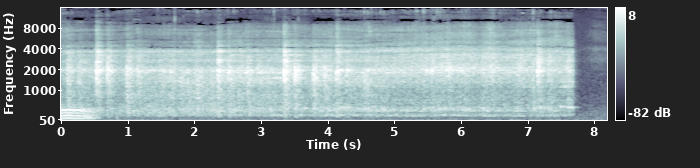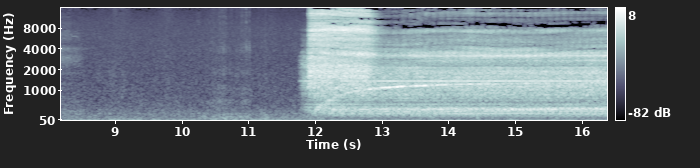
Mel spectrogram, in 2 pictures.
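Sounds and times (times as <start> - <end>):
train rumbling on the rails pulling into a station: 0.0 - 7.8, 12.0 - 16.3.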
